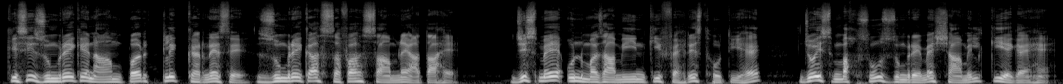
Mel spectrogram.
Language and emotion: Urdu, neutral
